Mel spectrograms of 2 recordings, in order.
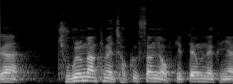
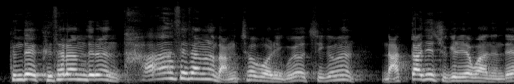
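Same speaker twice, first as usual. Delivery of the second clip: high, loud protest; impassioned complaint; 8 semitones higher, 9 dB louder than usual. Acted. Elijah protests loudly to God, high and aggrieved. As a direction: pour out the grievance.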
